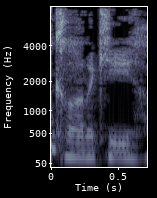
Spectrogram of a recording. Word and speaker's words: Kaneki: And then number two was Kaneki, I think is how you say it, from Tokyo Ghoul. – Yeah, Kaneki.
